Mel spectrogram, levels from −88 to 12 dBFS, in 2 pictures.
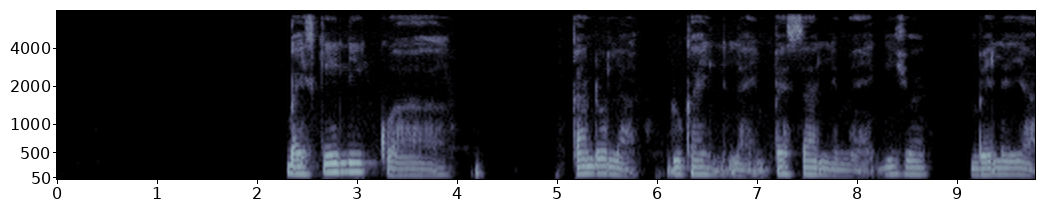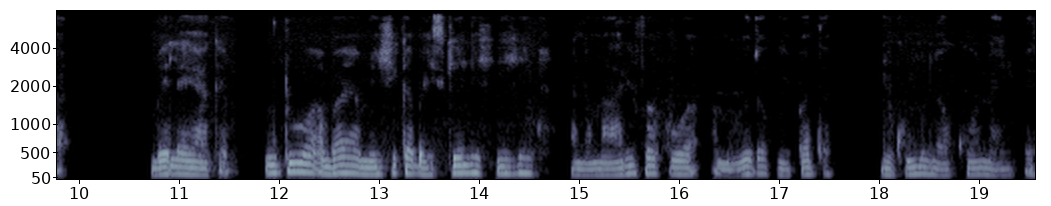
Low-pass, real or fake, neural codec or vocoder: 7.2 kHz; real; none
